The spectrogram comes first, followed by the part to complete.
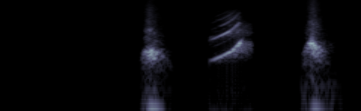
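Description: Cartoon sound effects: a short plop about a second in, then a quick rising pitched sweep, then another plop at the end as the new picture pops in.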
